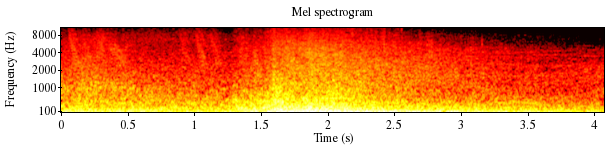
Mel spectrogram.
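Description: Explosions boom in a battle.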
